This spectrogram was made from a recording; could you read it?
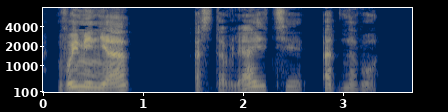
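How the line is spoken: Sudden quiet question. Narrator (Russian): спросил вдруг тихо

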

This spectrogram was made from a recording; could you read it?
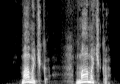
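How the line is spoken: Alarmed young woman's cry. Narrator (Russian): воскликнула девушка, окончательно осознав, что происходит

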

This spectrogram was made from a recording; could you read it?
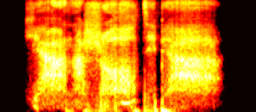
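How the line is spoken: Chilling whisper. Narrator (Russian): Послышался леденящий душу шепот

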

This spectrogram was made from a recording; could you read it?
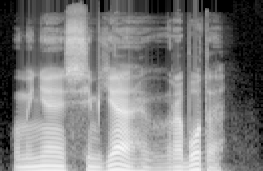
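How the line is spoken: Mumbling. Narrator (Russian): промямлил он

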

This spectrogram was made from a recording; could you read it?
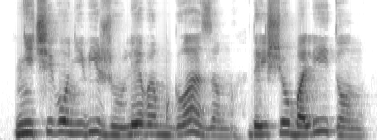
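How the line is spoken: Slightly muffled voice. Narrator (Russian): глуховатым голосом говорил столяр

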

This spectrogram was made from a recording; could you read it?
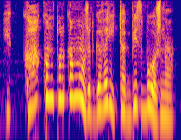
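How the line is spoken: Frightened exclamation. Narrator (Russian): она испуганно воскликнула

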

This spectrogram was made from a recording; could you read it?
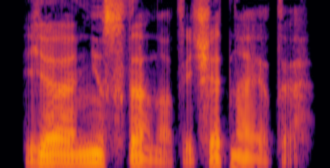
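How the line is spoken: Weary. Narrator (Russian): устало промолвил он

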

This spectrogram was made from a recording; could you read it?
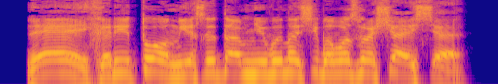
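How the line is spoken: Shouted. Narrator (Russian): крикнул Александр

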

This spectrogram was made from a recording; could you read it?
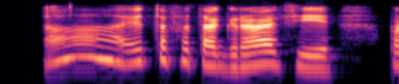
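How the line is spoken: Distracted murmur. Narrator (Russian): пробормотала я, еще не завершив переход от истории к реальности

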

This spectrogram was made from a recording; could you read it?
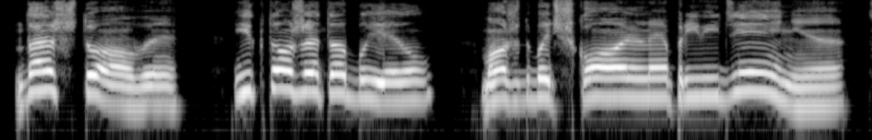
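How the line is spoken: Bored voice. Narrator (Russian): скучным голосом спросила госпожа Пенне

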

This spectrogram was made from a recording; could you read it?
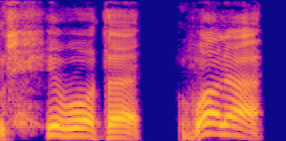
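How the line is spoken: Laughing. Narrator (Russian): Смеясь

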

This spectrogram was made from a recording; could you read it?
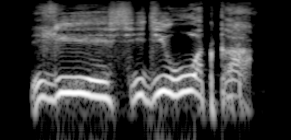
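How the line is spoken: Hissed close whisper. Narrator (Russian): прошипел Боди ей в ухо

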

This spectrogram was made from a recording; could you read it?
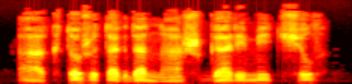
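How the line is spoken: Plain. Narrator (Russian): спросил Лепски

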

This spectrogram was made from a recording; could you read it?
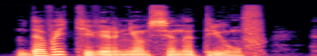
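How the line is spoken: Sharp. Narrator (Russian): резко сказал

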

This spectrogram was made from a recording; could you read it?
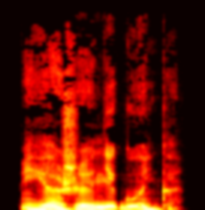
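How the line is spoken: Apologetic whisper. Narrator (Russian): шепотом повинился менталист-телекинетик

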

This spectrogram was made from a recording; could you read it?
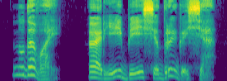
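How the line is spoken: Hoarse rasp. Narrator (Russian): прохрипел Фабиан

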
